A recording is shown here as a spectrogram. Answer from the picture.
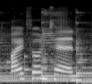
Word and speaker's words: iPhone X: claims the iPhone X which is pronounced iPhone 10 is worth your money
